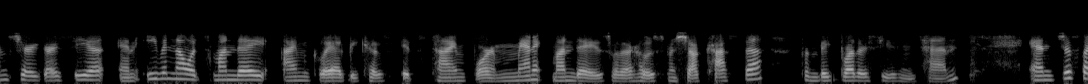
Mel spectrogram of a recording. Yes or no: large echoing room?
no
